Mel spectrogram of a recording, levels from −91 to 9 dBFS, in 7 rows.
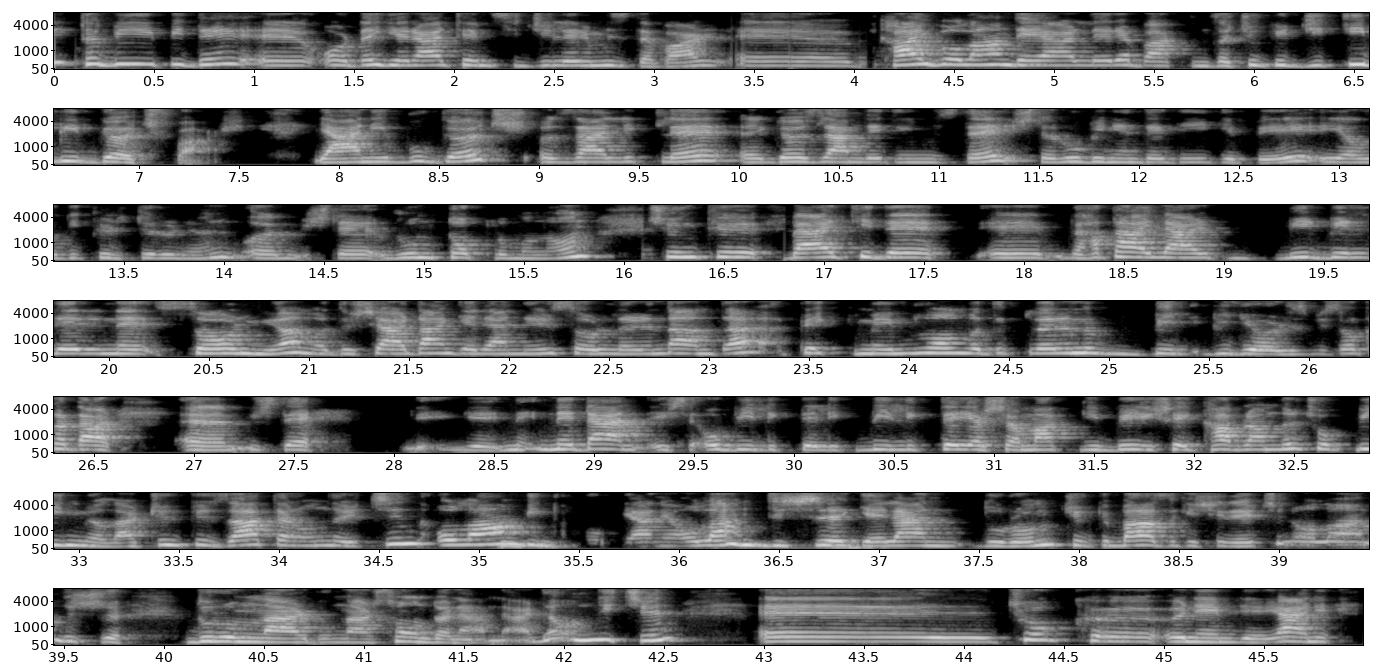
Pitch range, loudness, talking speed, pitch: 210-250 Hz, -18 LUFS, 125 wpm, 225 Hz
